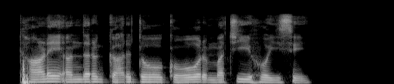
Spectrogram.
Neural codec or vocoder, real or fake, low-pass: autoencoder, 48 kHz, 128 numbers a frame, DAC-VAE, trained on Japanese speech; fake; 10.8 kHz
